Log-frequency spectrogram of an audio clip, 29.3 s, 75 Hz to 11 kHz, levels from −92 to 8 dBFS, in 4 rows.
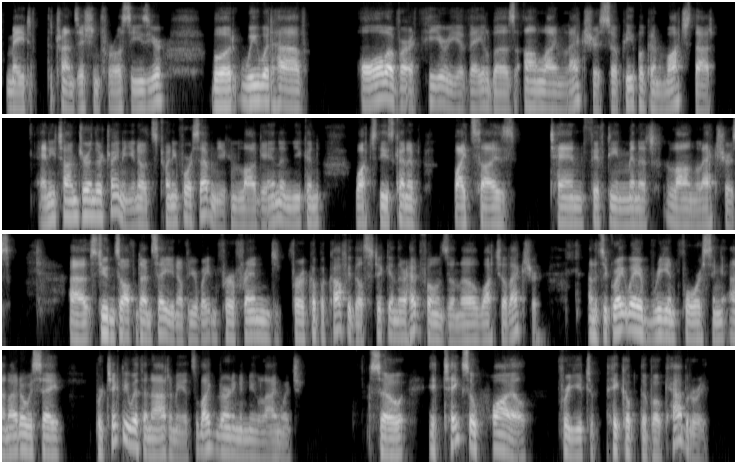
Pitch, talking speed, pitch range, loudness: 110 Hz, 225 wpm, 105-125 Hz, -23 LUFS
